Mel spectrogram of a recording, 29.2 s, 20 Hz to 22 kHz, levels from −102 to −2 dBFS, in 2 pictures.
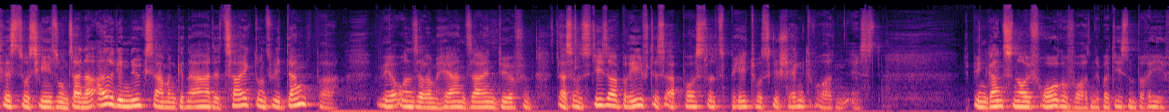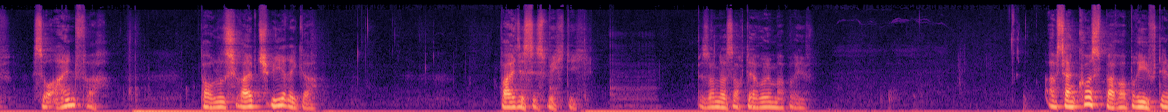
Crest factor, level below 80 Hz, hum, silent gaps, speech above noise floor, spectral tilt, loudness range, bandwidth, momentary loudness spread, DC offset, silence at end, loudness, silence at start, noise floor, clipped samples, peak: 18 dB; -44 dBFS; none; none; 31 dB; -6 dB/octave; 10 LU; 18.5 kHz; 16 LU; under 0.1%; 0 s; -23 LUFS; 0 s; -54 dBFS; under 0.1%; -6 dBFS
